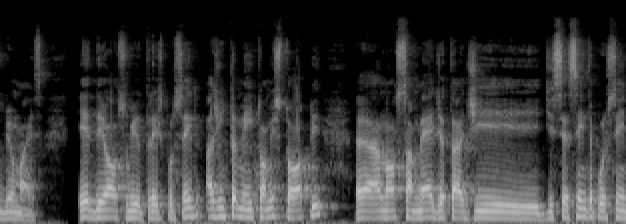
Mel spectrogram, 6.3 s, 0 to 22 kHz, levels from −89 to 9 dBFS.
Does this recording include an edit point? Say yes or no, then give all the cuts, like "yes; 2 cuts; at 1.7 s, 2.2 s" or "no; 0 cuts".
no; 0 cuts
